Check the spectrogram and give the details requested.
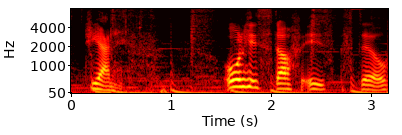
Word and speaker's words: Giannis: Right, Giannis, apparently. That's how it's pronounced. Giannis.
